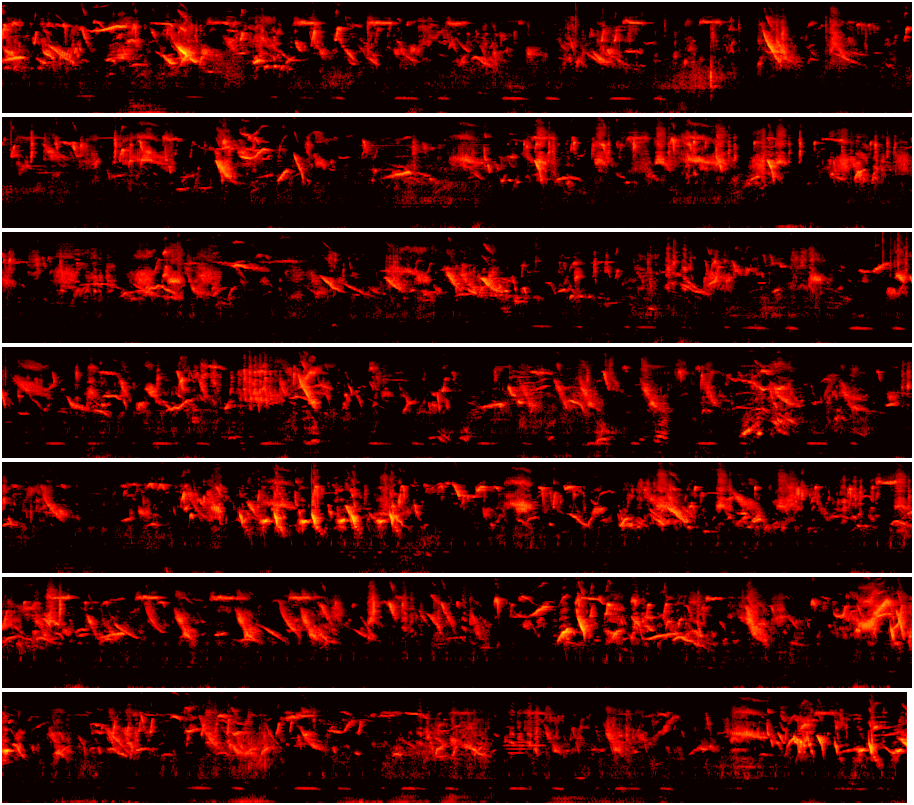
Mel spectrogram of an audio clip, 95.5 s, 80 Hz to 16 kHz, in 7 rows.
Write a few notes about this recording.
Birds on trees, Belém, weekend confinement. Recorded on a zoom H5 with a HSX6 XY stereo capsule and isotope RX treatment.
